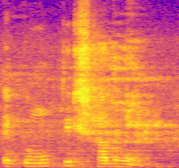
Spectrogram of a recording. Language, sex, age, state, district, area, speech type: Bengali, male, 18-30, West Bengal, Uttar Dinajpur, urban, spontaneous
